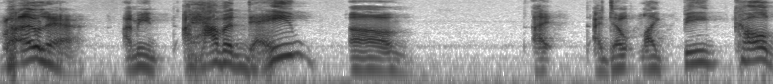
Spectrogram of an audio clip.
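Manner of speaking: sudden put-on English accent, in character. Voicing the Marinoloth as it answers Nomad's shouted greeting, in a British accent. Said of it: "I don't know why I'm British".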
